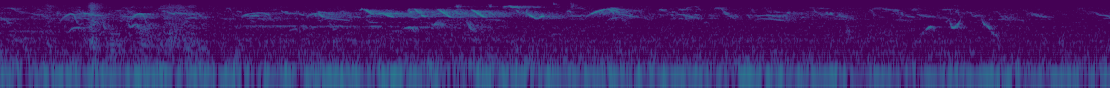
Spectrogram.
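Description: Near silence with faint small birds chirping, a quick run of chirps about two seconds in and scattered calls after.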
